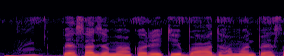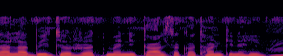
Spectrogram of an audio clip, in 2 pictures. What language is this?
Chhattisgarhi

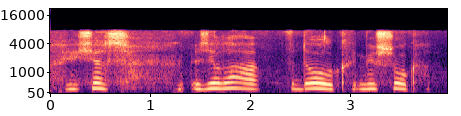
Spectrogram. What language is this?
Russian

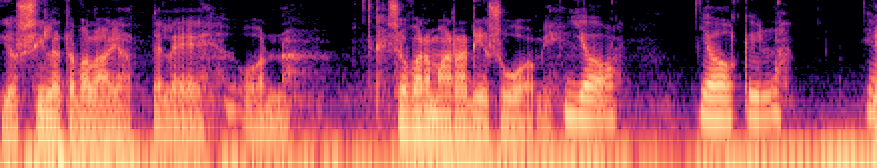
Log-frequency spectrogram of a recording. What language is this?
Finnish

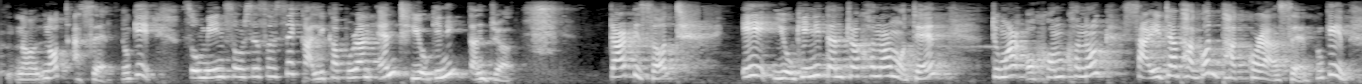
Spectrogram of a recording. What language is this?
Assamese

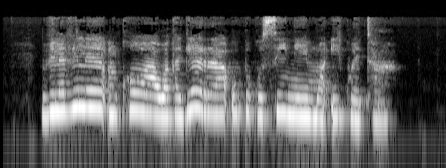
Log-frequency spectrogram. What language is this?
Swahili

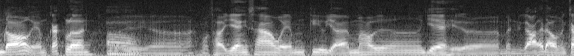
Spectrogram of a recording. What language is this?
Vietnamese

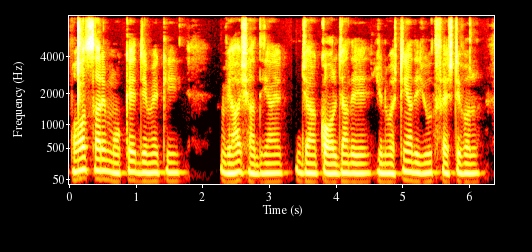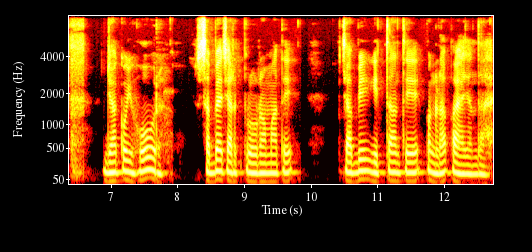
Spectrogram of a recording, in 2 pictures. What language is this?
Punjabi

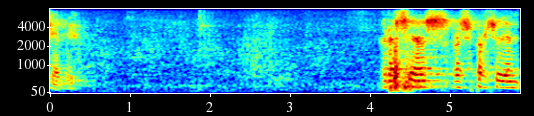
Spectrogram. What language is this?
Catalan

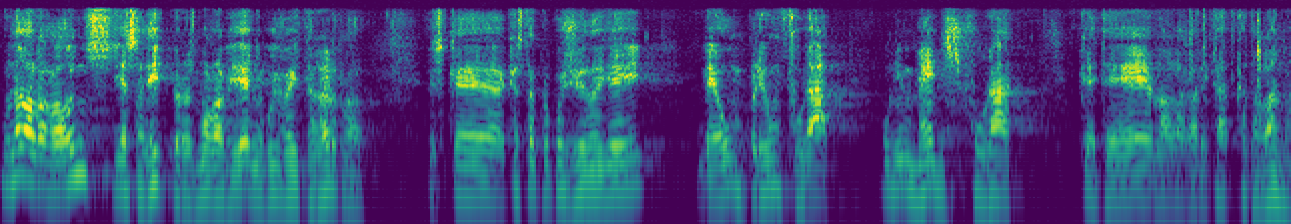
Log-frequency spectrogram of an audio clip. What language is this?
Catalan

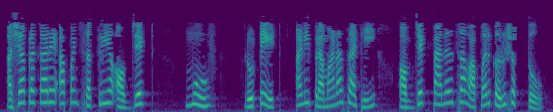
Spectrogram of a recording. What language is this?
Marathi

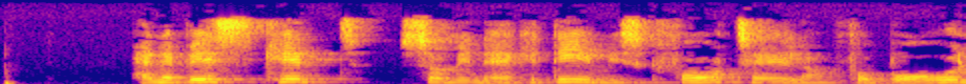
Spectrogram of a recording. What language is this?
Danish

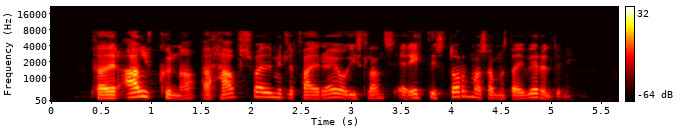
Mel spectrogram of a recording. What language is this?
Icelandic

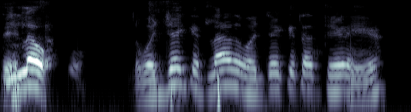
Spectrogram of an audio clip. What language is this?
Kannada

